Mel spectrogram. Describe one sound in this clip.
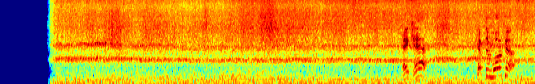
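Wind blows steadily across open sand.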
